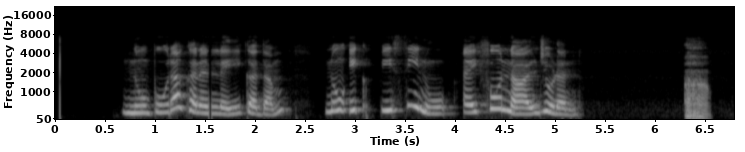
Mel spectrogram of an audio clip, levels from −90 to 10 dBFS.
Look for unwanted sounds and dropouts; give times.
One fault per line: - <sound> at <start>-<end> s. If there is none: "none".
- dropout at 1.5-1.6 s
- throat clearing at 6.3-6.6 s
